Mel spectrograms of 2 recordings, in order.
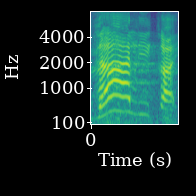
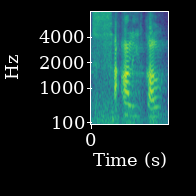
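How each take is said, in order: First: The word begins with a z-like sound. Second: The word begins with an s sound. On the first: The speaker calls it right. "zalika itu" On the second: The speaker calls it wrong. "tidak ada salika"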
